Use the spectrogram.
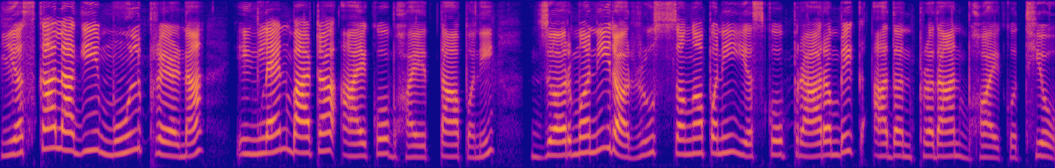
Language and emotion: Nepali, neutral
